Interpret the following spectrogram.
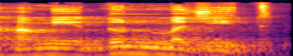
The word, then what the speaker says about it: হামিদুন মাজীদ: একটি উচ্চারণ হচ্ছে ইদগামের সাথে, এটি হচ্ছে তাজউইদ বা কেরাতের কায়দা, আর একটি বিনা ইদগামে।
